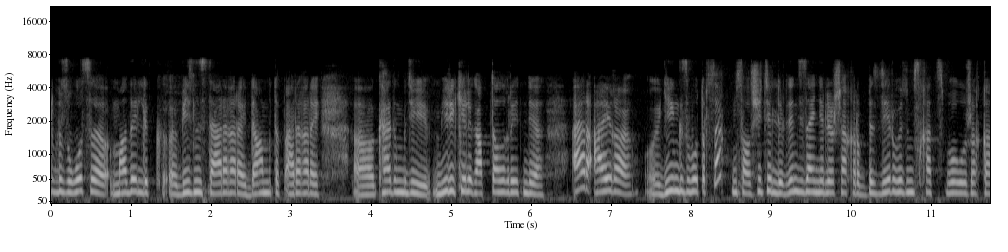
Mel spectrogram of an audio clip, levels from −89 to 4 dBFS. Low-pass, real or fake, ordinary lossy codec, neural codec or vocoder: 7.2 kHz; real; AAC, 48 kbps; none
